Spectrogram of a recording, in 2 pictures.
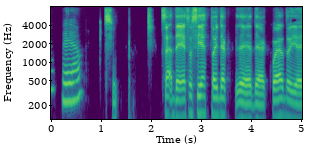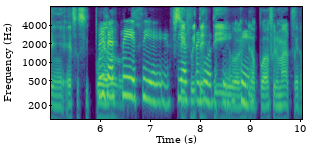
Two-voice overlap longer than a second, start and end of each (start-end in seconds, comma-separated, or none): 7.5-9.2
